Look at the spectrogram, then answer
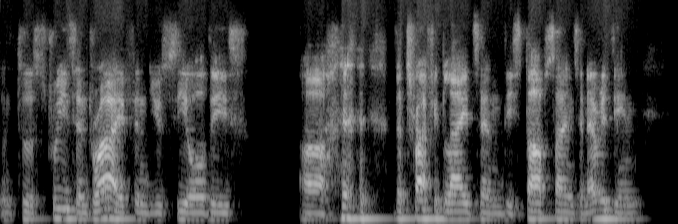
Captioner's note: laugh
